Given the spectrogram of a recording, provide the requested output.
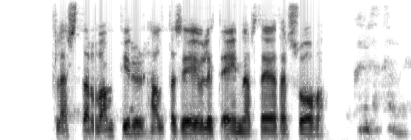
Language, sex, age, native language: Icelandic, male, 30-39, Icelandic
